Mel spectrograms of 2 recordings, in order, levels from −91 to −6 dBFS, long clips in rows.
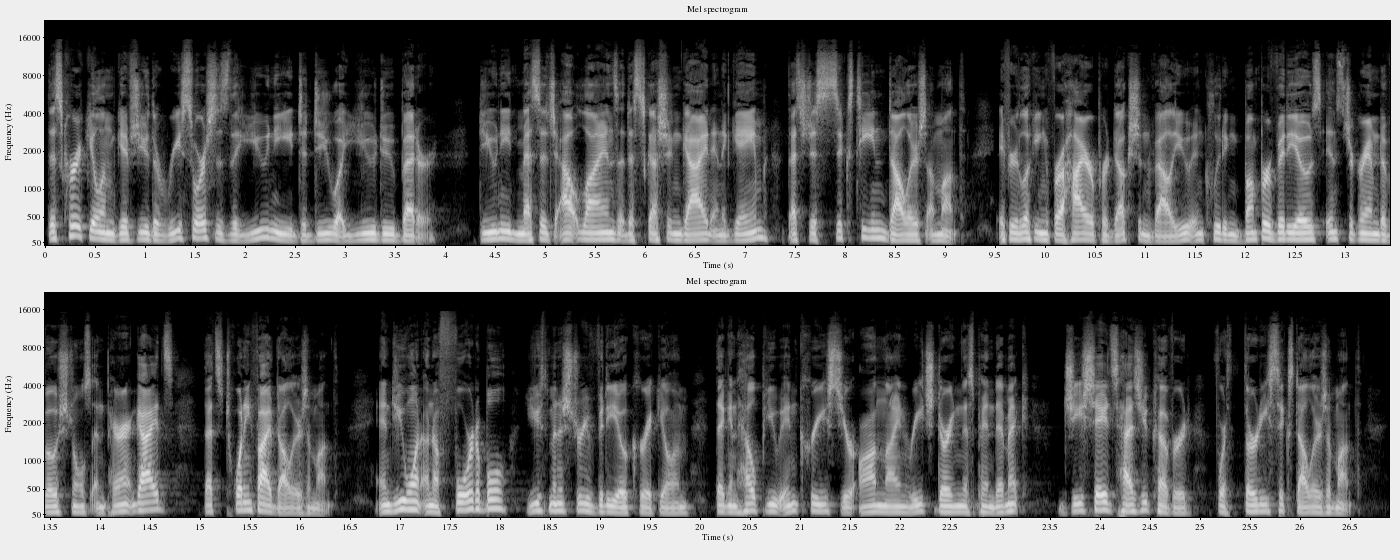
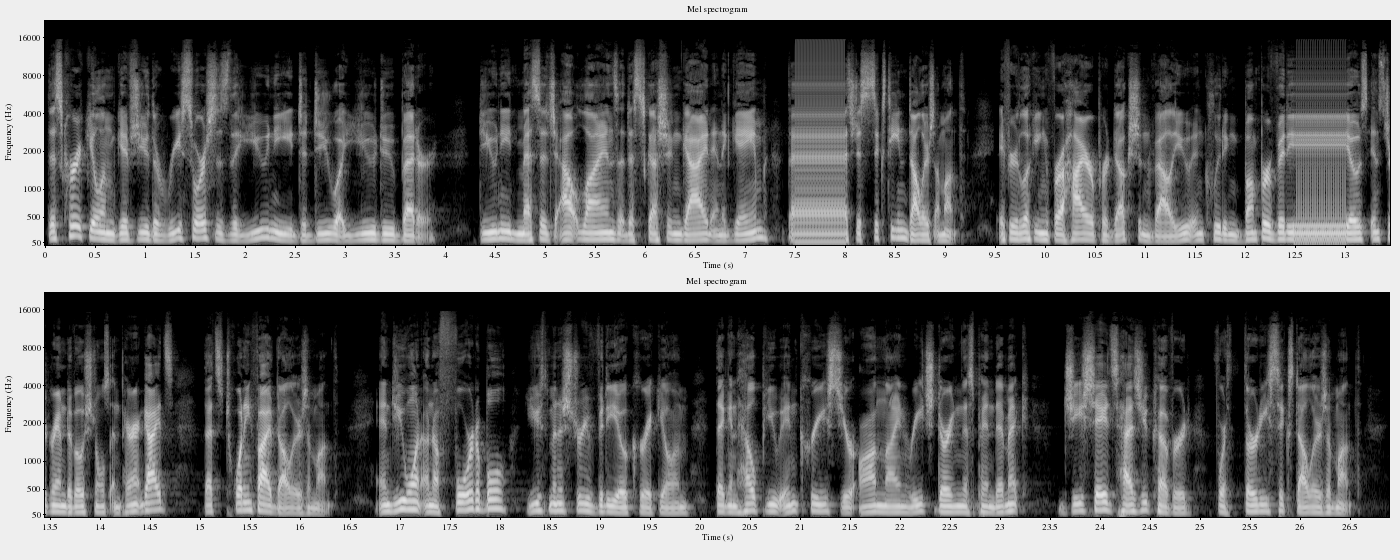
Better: first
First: none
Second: audio freezing; at 7.5 s for 0.5 s and at 12 s for 0.5 s

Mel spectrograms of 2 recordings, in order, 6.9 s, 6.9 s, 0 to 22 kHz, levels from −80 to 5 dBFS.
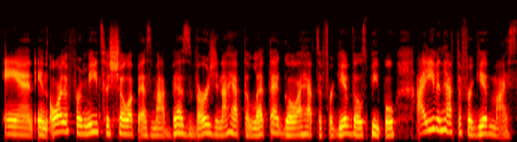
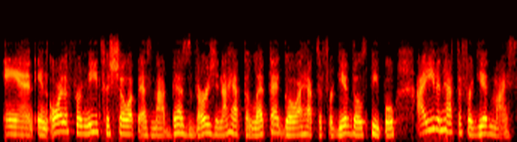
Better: first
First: none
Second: garbled, watery; badly; nothing above 7.5 kHz

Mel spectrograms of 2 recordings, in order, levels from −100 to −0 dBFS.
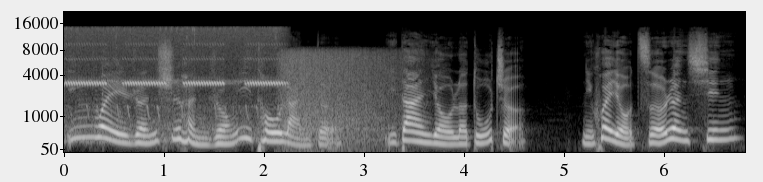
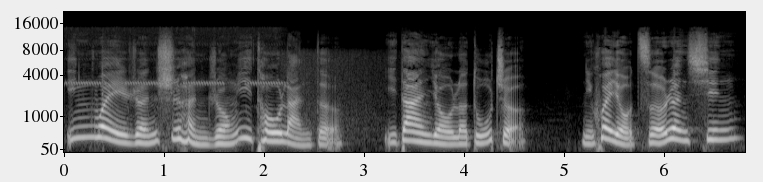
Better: second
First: animal sounds; loud; until 3 s; 2 dB below the speech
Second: animal sounds; faint; until 3 s; 25 dB below the speech

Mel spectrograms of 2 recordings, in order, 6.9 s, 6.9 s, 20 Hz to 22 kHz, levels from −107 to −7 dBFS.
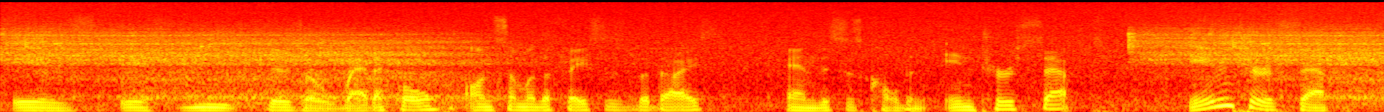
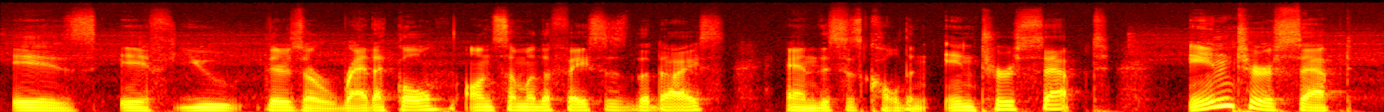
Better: second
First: hiss; loud; throughout; as loud as the speech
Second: hiss; faint; throughout; 30 dB below the speech

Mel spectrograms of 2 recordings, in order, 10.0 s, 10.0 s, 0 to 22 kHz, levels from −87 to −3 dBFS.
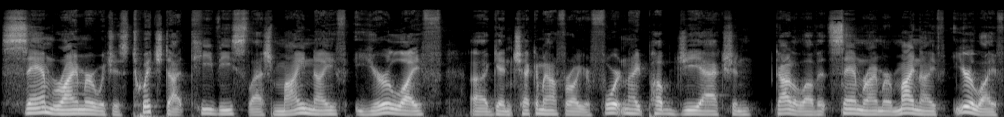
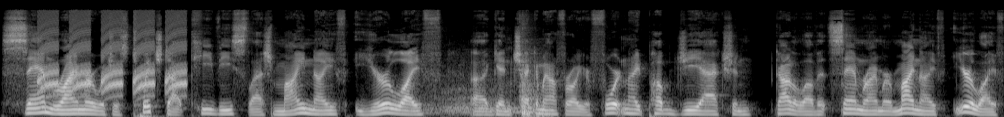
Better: first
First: none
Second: alarm; noticeable; until 2 s; peak level with the speech // door banging; noticeable; from 4.5 to 5.5 s; peak 5 dB below the speech

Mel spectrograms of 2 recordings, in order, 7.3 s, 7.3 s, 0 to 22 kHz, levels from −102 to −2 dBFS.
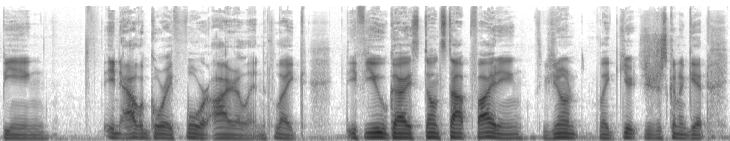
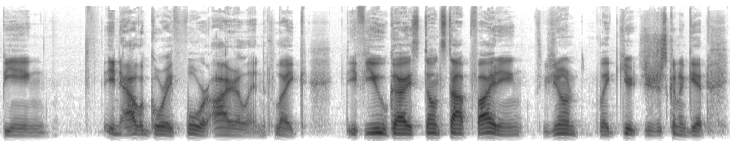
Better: first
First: none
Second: thin; somewhat; fading below 250 Hz

